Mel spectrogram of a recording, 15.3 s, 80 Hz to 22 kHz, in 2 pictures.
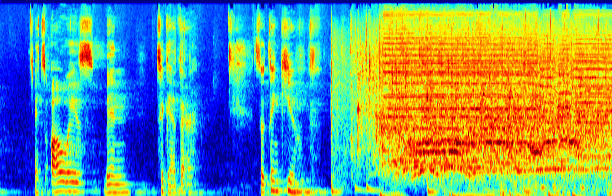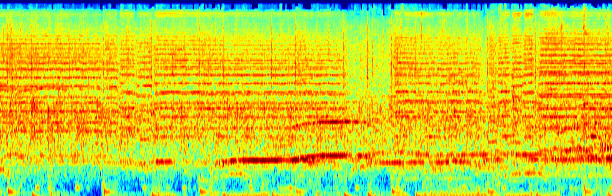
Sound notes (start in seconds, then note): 4.4 audience cheering; 4.7 cheerful music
